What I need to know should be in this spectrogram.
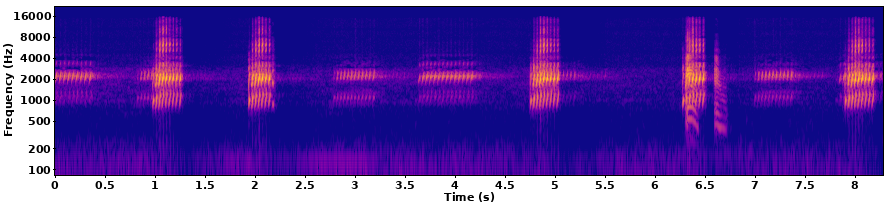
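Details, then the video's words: Frogs at night give a rapid series of loud harsh croaks, six bursts in eight seconds, interleaved with quieter sustained buzzing notes, one croak ending in a brief descending squeak. "Nighttime Frog Performance"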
